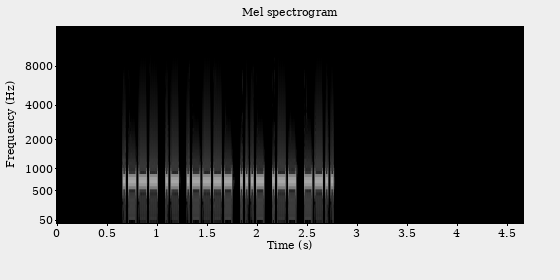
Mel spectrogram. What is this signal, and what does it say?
Morse code, heard as a keyed tone, about 46 wpm, 700 Hz. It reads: JA1VWZ
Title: DXCC-100 Call Signs - 6 Characters - Repeated 3x - 45wpm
